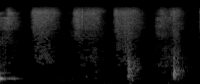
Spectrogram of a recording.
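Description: Sesame seeds being stirred into thick jaggery syrup in a metal kadhai with a wooden spatula: a gritty scraping rasp with each stroke, about two strokes a second.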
